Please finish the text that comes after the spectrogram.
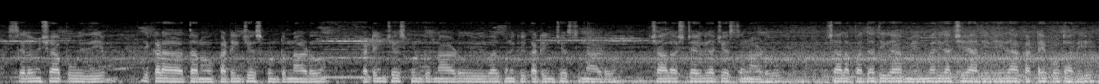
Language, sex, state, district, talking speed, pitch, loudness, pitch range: Telugu, male, Telangana, Nalgonda, 120 wpm, 135 Hz, -16 LUFS, 130-140 Hz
